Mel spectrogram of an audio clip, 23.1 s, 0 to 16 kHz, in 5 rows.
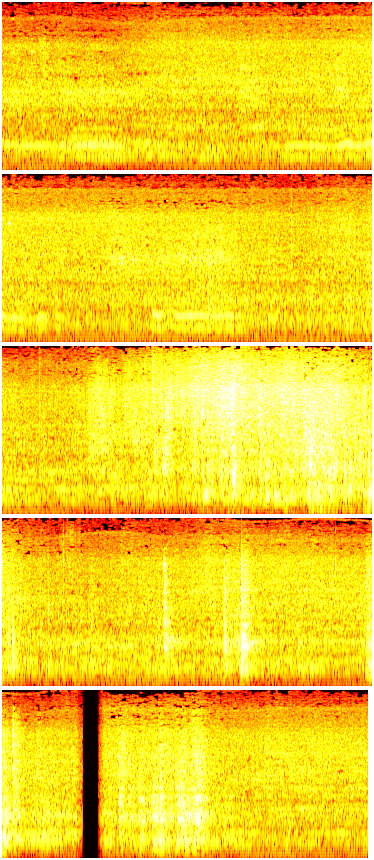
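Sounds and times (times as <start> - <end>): excavator running: 0.0 - 23.0
falling earth rattling: 7.1 - 17.7.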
